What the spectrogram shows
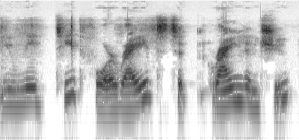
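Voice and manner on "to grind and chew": ordinary delivery, nothing marked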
